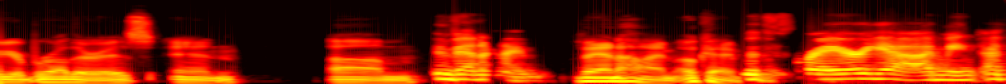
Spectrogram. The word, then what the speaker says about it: Vanaheim: the one where your brother is in, In Vanaheim.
